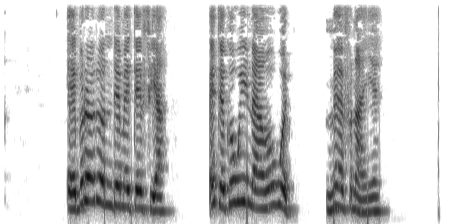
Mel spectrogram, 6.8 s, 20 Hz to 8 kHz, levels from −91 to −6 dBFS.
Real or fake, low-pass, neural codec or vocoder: real; 7.2 kHz; none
